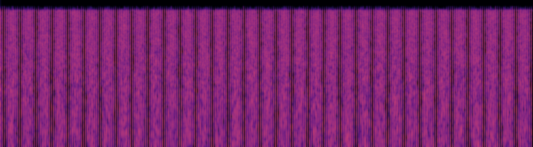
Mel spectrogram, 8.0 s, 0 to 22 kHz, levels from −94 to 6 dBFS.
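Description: A Dolby Digital (AC-3) bitstream has reached the output as if it were ordinary PCM samples, so nothing decodes it: the compressed stream is played as audio for the entire clip. Each frame of the 384 kbps stream arrives as an 8 ms burst of dense noise followed by silence, repeating 31.25 times a second. The result is harsh, very loud, rattling static that replaces the intended sound throughout.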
